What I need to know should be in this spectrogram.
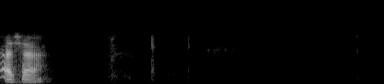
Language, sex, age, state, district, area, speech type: Dogri, male, 30-45, Jammu and Kashmir, Reasi, rural, conversation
